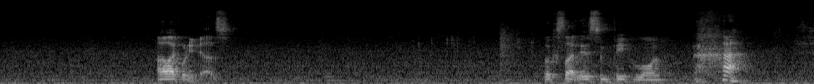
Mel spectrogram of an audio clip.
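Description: A young man laughs.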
